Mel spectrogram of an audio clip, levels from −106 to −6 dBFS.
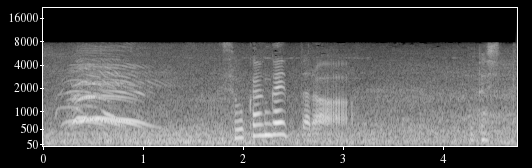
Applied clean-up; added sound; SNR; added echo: none; Cheering; -2 dB; none.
